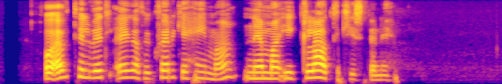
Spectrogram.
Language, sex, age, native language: Icelandic, female, 30-39, Icelandic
